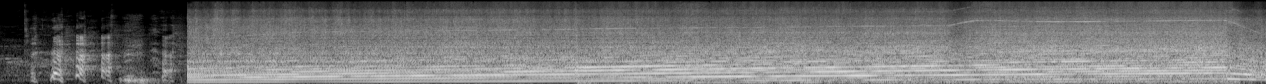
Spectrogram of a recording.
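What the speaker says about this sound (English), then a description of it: "we're probably gonna spin the tires on the dyno now" Turbocharged Honda B18C engine screams at full throttle on a dyno, a loud sustained roar with rising harmonics climbing through the revs after brief chatter and laughter at the start.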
